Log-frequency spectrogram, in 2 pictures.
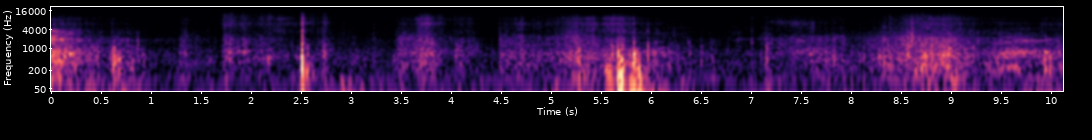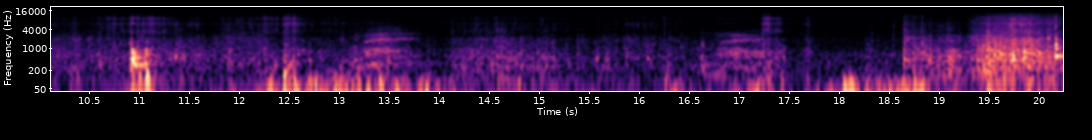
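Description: Plastic bags and wrappers rustle and crinkle as rubbish is stirred.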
